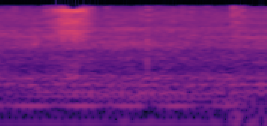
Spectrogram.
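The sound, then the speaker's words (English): A big truck moving concrete walls gives a steady, unbroken low engine rumble with broad road noise over it, holding an even level throughout. “Wow, what are they doing there? It's a big truck with a...”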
